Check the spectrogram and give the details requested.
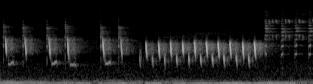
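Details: Nightingale singing: a few spaced, slurred notes, then a fast run of about a dozen sharp repeated notes, ending in a buzzy burst.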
